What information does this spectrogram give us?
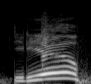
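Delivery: high, loud barroom holler; mock rowdy shout. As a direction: holler it like a riled-up bar patron. Irish guy shouts the name.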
